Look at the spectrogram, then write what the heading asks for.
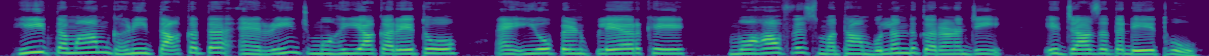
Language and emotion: Sindhi, neutral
